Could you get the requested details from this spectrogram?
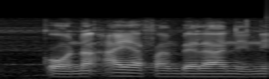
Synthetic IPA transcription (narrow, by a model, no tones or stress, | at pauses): k̬ʼɔna̰ʔa̰jafambɛlanɛn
